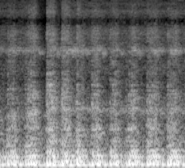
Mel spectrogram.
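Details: Turbo Chevrolet Cavalier with welded-up exhaust, started after plug wires were swapped: low, lumpy idle with uneven thumps about twice a second, misfiring; the wires are suspected to be mixed up.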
